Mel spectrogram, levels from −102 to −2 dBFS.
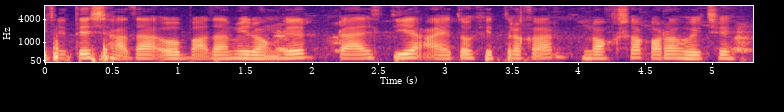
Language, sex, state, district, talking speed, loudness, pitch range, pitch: Bengali, male, West Bengal, Alipurduar, 125 wpm, -16 LUFS, 145-160 Hz, 150 Hz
